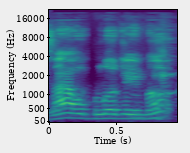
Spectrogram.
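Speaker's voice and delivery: loud, high, laughing Yorkshire grumble; a tight-fisted Yorkshire chairman balking at the price. Retold or imitated. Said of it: "the chairman goes".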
